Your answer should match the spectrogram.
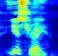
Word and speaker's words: Yisro: This week's parsha is called Yisro, or Yisro, or Yitro, depending on who taught you how to pronounce Hebrew. I'm going to say Yisro.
